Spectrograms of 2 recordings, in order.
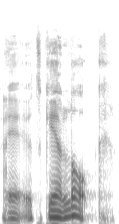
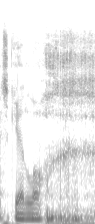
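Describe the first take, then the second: First: It is said in an English accent. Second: It is said in a Scottish accent.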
